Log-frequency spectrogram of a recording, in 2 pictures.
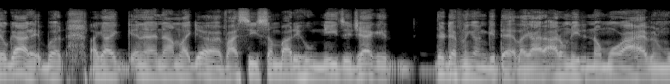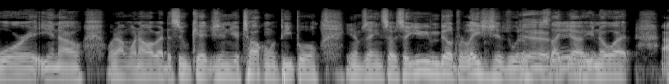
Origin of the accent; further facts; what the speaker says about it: Beacon, New York, United States; I'm from Beacon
